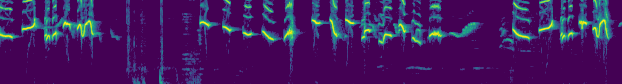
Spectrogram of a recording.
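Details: Oriental magpie-robin (kacer) calling out to a rival in the 'kembar ngeplong' style: fast, continuous run of sharp whistles, chirps and squawky notes, about three per second, briefly interrupted by a few low knocks.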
